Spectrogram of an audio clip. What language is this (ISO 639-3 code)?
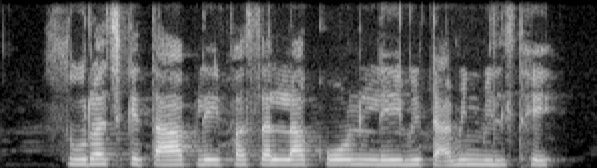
hne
